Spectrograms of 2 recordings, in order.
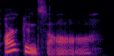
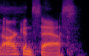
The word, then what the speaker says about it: Arkansas: Same with Arkansas. – Oh. – Yeah. – I always called it Arkansas. – Yeah. Well, that's wrong.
